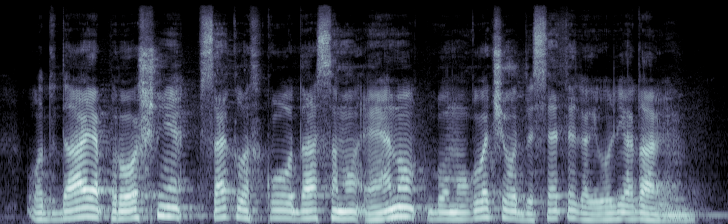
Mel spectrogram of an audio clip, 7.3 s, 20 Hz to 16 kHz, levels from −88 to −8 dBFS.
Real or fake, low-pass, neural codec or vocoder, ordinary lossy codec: fake; 14.4 kHz; codec, 44.1 kHz, 3.4 kbps, Pupu-Codec; none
